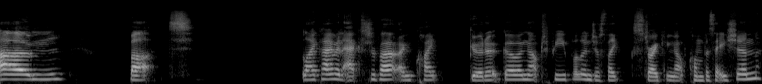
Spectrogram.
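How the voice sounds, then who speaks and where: A woman with a London accent, fairly high-pitched, flat and monotone, at a moderate pace with long, frequent pauses and big swings in loudness, on a very clean recording with a silent background. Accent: British (London). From England, London. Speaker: audio producer. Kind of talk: interview.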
